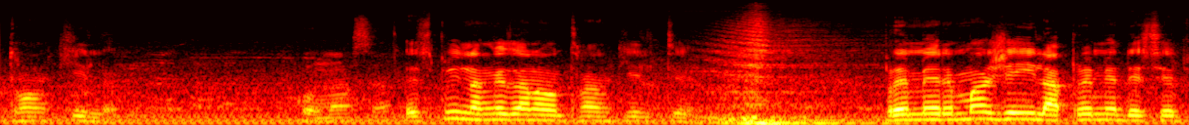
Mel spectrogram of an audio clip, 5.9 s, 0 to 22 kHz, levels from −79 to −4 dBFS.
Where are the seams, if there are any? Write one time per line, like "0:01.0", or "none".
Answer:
0:03.8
